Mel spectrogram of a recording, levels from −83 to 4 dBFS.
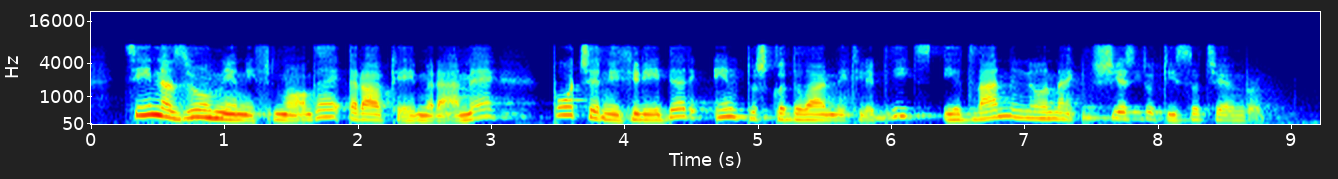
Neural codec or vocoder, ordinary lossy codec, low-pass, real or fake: codec, 16 kHz, 0.5 kbps, X-Codec, HuBERT features, trained on balanced general audio; none; 7.2 kHz; fake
